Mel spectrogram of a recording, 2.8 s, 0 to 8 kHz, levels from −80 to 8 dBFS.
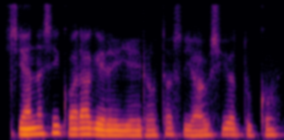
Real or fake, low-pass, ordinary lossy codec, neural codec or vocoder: fake; 7.2 kHz; none; codec, 16 kHz in and 24 kHz out, 0.9 kbps, LongCat-Audio-Codec, fine tuned four codebook decoder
